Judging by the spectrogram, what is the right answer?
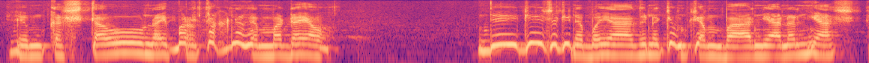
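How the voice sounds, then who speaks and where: A man's voice: sits high, very animated, slow, a little mellow, distant mic, a little hiss or hum, exaggerated voice. A man playing a fretful character muttering to himself with exclamations in an Ilocano radio drama.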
